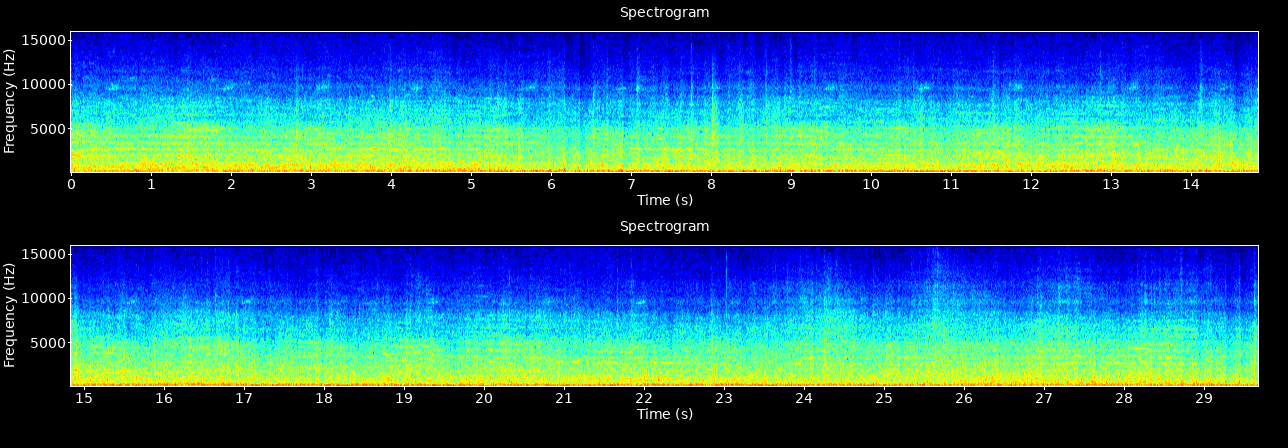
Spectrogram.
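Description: Empty double-stack well cars of a freight train rolling past: a steady rumble of steel wheels on rail, with scattered clicks from the wheels.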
